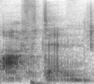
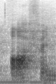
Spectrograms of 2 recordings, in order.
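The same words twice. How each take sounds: First: The word is said in a careful, effortful way. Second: The word is said in a relaxed, low-effort way. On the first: The speaker calls it wrong. "not often. Often is just too much work" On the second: The speaker calls it right. "Often is just so nice to say. And that's what us native English speakers say"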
